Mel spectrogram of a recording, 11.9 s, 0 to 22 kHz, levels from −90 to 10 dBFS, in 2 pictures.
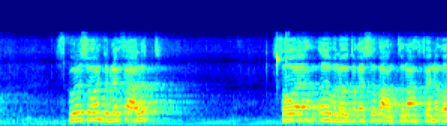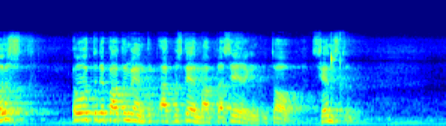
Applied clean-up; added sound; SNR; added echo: none; Drip; 4 dB; reverberation time 0.9 s.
